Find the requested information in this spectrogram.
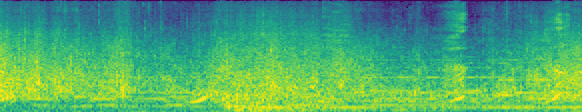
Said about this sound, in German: Das Unterwassereinhornfohlen schlug kräftig mit seinem breiten Schwanz. Und im Nu glitten sie durch das schimmernde Wasser von Mia Mare.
